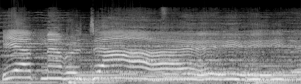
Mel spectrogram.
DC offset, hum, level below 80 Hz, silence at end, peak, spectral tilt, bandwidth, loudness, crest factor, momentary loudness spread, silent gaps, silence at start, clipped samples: under 0.1%; none; -32 dBFS; 0 s; 0 dBFS; -5 dB/octave; 15.5 kHz; -7 LUFS; 6 dB; 2 LU; none; 0 s; 2%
